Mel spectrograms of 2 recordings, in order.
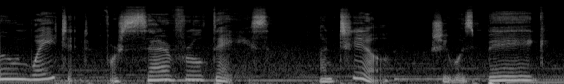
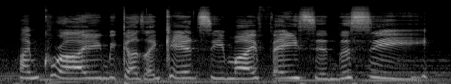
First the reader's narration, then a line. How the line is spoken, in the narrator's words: sobbed Moon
